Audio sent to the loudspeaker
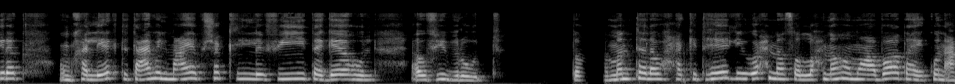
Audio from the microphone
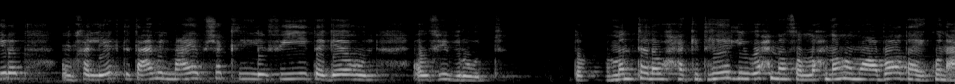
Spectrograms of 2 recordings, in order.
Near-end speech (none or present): none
